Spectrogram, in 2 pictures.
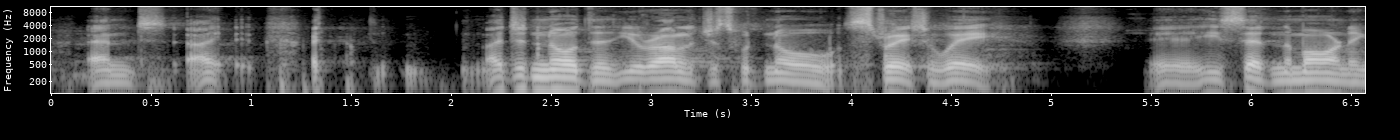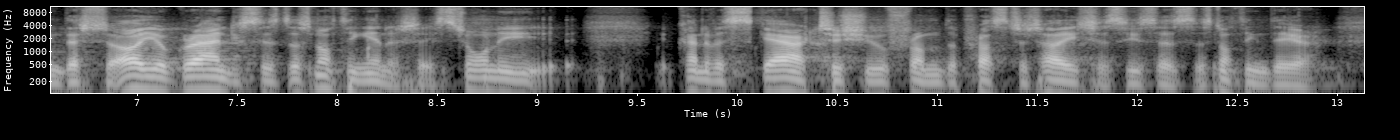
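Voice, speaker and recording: In an Irish accent, the speaker goes at a fairly quick pace with ordinary pitch variation, on a very clean recording with a silent background. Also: man, fairly low pitch for a man. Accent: Irish, Gaeltacht. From Ireland, Irish-speaking area. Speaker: prostate cancer survivor, panelist. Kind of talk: testimony. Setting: stage with audience. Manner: halting, repeats words.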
